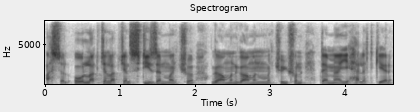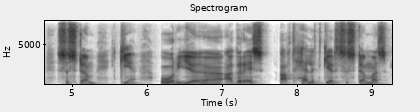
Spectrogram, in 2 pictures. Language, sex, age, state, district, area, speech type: Kashmiri, male, 30-45, Jammu and Kashmir, Anantnag, rural, spontaneous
